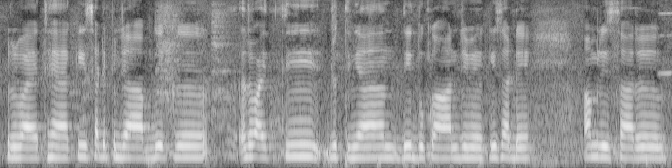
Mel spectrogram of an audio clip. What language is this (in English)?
Punjabi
